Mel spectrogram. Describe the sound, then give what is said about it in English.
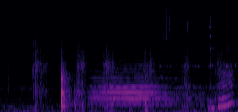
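A train horn sounds one long, steady, loud blast with a rich, chord-like tone, preceded by a sharp knock and some background rumble. “We haven't had a train in a while.”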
